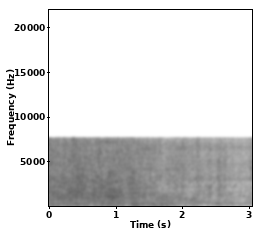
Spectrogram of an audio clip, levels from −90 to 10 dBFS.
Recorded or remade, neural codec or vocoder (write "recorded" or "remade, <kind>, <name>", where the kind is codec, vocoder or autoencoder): remade, vocoder, HiFi-GAN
